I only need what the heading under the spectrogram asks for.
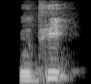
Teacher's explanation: it's a fourth letter in the Ta Varga, so it's aspirated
